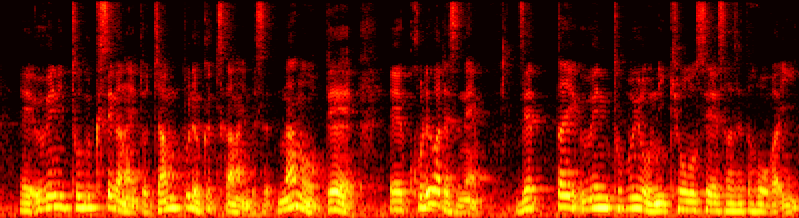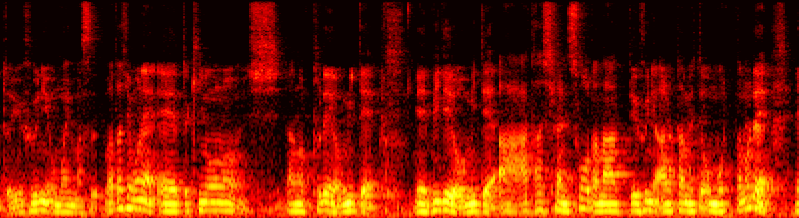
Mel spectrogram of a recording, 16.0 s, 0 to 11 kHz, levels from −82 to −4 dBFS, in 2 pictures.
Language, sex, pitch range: Japanese, male, 110-155 Hz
